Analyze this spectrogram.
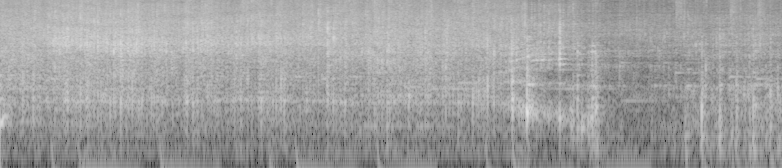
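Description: Ginger-garlic paste sizzling and spattering in hot pomace olive oil in a frying pan, stirred with a spoon. The crackle dies down somewhat in the last couple of seconds.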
